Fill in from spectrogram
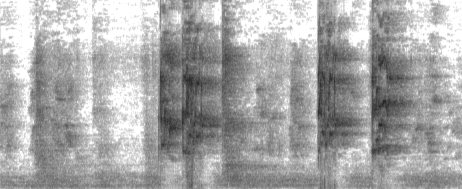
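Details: Blue Opaline lovebird chirping with soft twitters building into several loud, shrill, buzzy chirps, roughly four strong bursts, over a faint low background rumble.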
